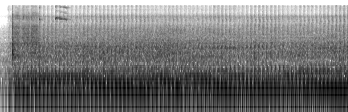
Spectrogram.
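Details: Yamaha Vixion single-cylinder motorcycle at idle, rough-sounding engine: light, steady tick on each beat, about three a second, uneven idle; loose valve clearance.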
